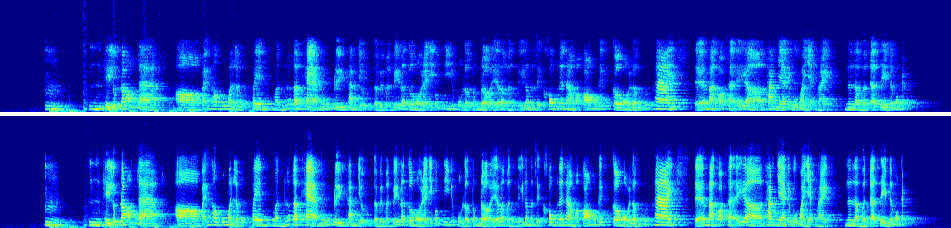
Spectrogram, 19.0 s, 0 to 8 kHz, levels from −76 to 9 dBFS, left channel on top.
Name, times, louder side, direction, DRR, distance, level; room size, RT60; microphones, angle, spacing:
voice 1, 0.9-1.2 1.8-3.1 3.5-16.6 16.9-18.1, right 4 dB, 85° right, 5 dB, 0.4 m, -28 dB
sound 1, 1.0-5.3 5.8-6.5, left 2 dB, 75° left, 0.5 m, -44 dB
3.7 x 2.6 x 3.4 m, 1.2 s
head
